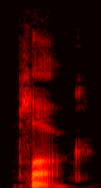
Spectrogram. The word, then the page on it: plaque: Australian English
